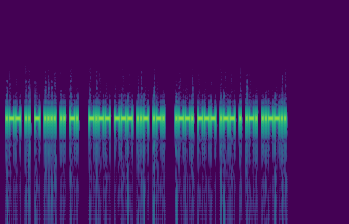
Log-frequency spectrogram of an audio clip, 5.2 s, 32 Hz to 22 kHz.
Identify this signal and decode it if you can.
Morse code, heard as a keyed tone, about 50 wpm, 700 Hz. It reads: WITHIN YOUR POWER?
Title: Sentences from Top 1000 Words - Review Part 2 - 50wpm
